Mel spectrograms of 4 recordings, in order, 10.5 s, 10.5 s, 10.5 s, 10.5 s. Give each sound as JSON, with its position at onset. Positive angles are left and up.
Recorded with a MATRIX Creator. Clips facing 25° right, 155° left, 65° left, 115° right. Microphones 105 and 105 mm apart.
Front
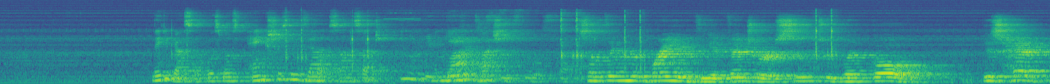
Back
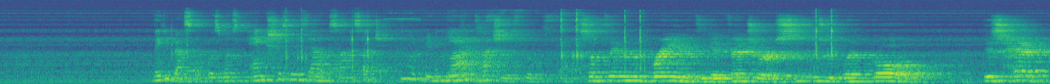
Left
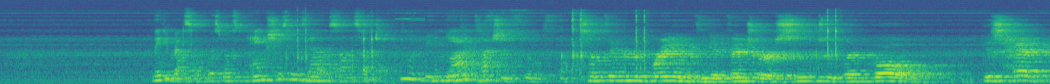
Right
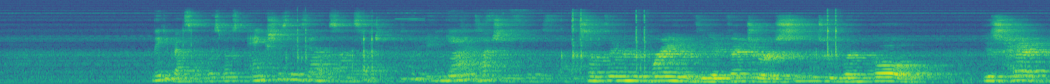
{"t": 1.5, "sound": "a woman speaking", "azimuth_deg": -20, "distance_m": 2.5}
{"t": 4.0, "sound": "a woman speaking", "azimuth_deg": 35, "distance_m": 4.0}
{"t": 5.8, "sound": "a woman speaking", "azimuth_deg": -35, "distance_m": 5.0}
